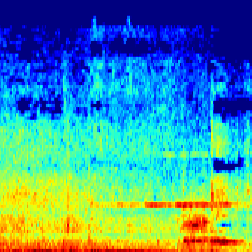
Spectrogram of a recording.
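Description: Soundtrack of a film scene set in a car on a city street: a steady low hum over traffic noise, which ends near the close with a brief sound like a voice.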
